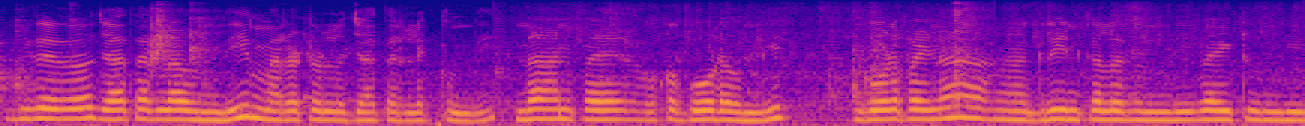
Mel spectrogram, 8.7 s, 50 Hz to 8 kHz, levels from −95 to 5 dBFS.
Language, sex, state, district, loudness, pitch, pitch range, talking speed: Telugu, female, Telangana, Nalgonda, -20 LUFS, 210 Hz, 195-220 Hz, 105 wpm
